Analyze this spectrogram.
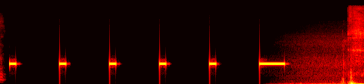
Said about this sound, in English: So if you want to sync up your recording of the episode to our commentary, then hit play at the end of these beeps.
